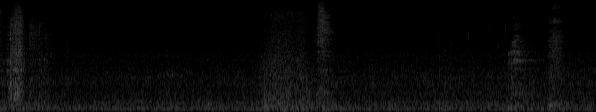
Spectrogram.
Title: Sneezing on the bed after waking up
